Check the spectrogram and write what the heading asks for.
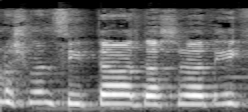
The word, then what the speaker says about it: दशरथ: कि दे बेटे है दशरथ दे ठीक है इंग्लिश हमेशा अखीर ए लगा द सान प्रोनाउंस ही करना प ठीक है रामा सन ऑफ दशरथा ठीक है आप स्टोरी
